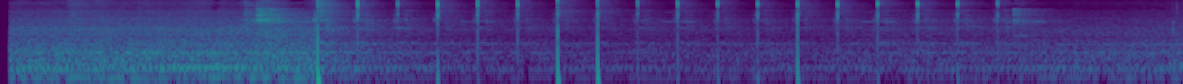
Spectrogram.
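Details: Q-switched laser pulses: rapid sharp snapping clicks about four per second over a humming machine as a laser removes a tattoo at a dermatology clinic.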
